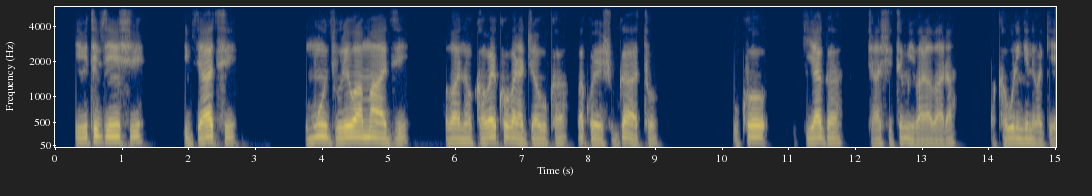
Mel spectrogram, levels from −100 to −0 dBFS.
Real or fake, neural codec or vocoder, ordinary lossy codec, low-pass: real; none; Opus, 64 kbps; 5.4 kHz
